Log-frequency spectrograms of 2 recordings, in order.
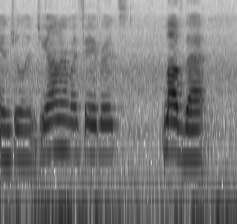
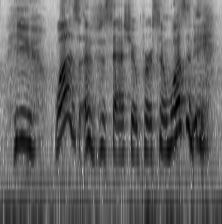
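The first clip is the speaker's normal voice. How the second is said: teasing; 4 semitones higher, 8 dB louder than usual. Real, not acted. Teasing answer about pistachio.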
